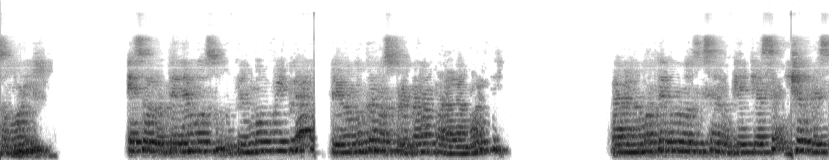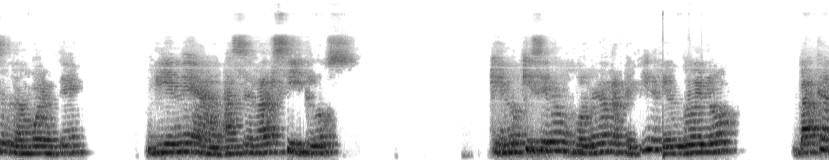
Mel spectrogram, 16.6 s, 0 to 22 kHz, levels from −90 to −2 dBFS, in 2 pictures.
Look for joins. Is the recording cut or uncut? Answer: cut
